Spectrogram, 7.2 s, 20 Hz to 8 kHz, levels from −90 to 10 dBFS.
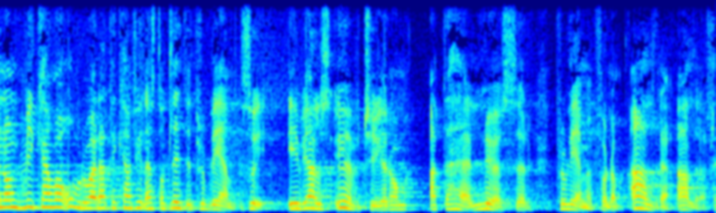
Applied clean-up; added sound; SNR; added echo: none; none; none; none.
